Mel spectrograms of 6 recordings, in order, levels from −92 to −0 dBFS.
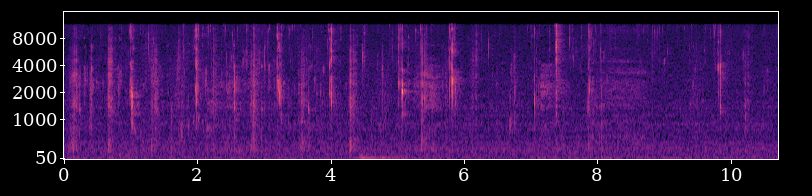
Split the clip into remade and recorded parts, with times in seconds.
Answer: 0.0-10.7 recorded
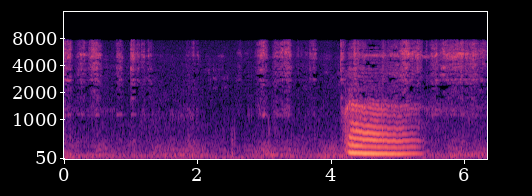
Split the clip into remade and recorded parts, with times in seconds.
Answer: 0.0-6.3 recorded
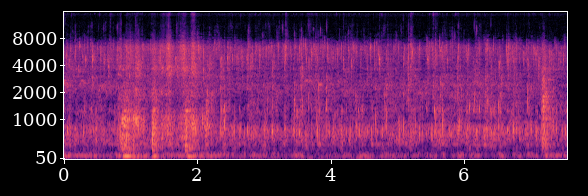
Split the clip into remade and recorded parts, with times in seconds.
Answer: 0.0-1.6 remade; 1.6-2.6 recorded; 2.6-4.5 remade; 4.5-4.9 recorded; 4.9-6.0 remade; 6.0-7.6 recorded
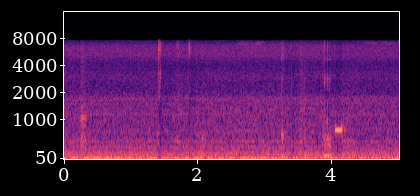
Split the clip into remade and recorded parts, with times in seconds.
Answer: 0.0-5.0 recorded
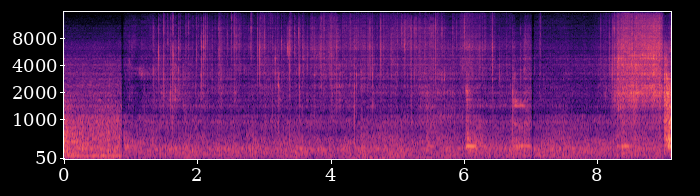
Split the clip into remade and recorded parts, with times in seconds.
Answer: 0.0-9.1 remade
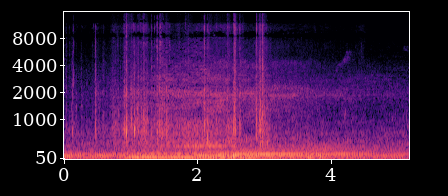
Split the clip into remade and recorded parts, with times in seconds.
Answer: 0.0-3.6 recorded; 3.6-4.5 remade; 4.5-5.2 recorded

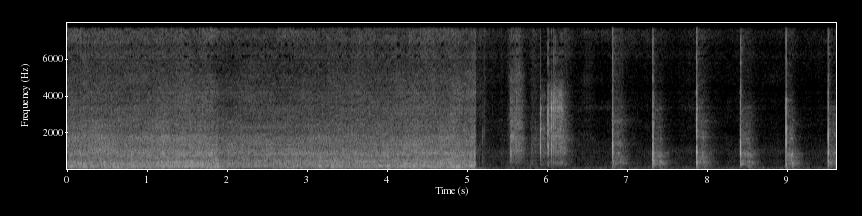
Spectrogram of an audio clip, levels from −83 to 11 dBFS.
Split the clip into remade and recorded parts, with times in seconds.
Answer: 0.0-9.6 remade

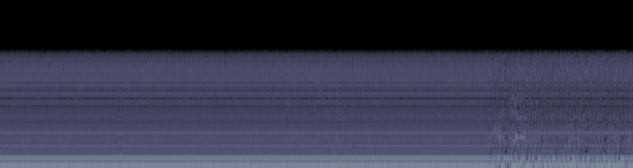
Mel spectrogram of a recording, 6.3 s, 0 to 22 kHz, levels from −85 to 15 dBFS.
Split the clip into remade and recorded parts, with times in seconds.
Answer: 0.0-4.9 recorded; 4.9-6.3 remade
